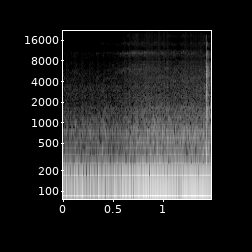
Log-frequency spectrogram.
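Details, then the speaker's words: Unrestored 1969 Toyota FJ40 Land Cruiser, 28,967 miles, with its carb choke pulled to fast idle. Low, steady rumble lifts and holds a little higher partway through; the choke brings it up to a smooth fast idle. "And all these kind of funky things. The choke works. You can find it here."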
